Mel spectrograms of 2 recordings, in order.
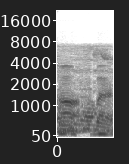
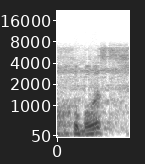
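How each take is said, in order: First: Both vowels are 'a' sounds. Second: Both vowels are 'u' sounds. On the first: The speaker calls it right. "fathah dua-duanya" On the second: The speaker calls it wrong. "ada orang baca itu khubus"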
